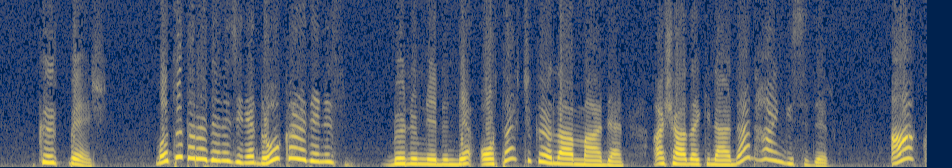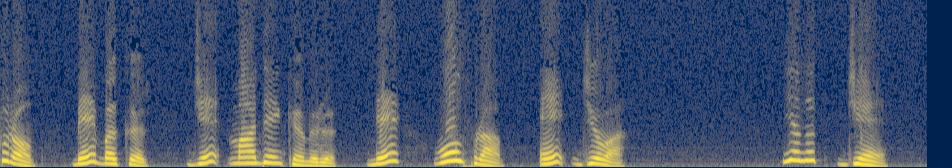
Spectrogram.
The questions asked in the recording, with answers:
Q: Batı Karadeniz ile Doğu Karadeniz bölümlerinde ortak çıkarılan maden aşağıdakilerden hangisidir?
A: Yanıt C.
